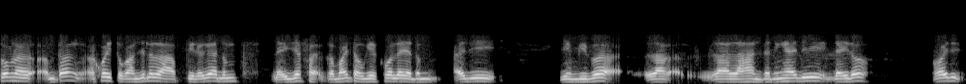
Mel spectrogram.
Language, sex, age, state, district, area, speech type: Manipuri, male, 18-30, Manipur, Kangpokpi, urban, conversation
